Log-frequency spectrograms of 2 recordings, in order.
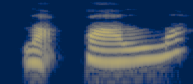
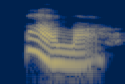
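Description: First: "палла" with a long held L; double L. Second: Said in the usual way. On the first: Shown as a demonstration. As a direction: linger on the L in "палла". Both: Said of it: "з однією або подвоєною літерою".

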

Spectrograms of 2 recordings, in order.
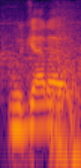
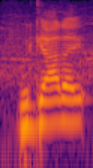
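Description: The two takes are said the same way.

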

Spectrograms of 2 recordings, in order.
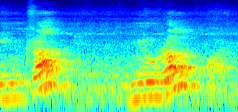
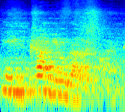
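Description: First: ইন্ট্রামিউরাল split into "intra" and "mural", drawn out; very slow, with a pause inside ইন্ট্রামিউরাল; slow dictation. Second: Said in the usual way. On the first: Shown as a demonstration. Teacher repeats the term for class, slow dictation.

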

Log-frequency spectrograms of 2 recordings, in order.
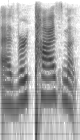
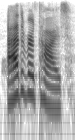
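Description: First: Advertisement slowly with stress on the I syllable. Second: Advertise with the first syllable stressed; stress on the front. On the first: Teacher showing where advertisement is stressed. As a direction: lean on the tai in advertisement. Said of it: "여기서는 여기 I의 강세가 있죠". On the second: Teacher contrasting verb stress with the noun. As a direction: hit the ad in advertise. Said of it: "동사는 앞에 강세가 와요". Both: Shown as a demonstration.

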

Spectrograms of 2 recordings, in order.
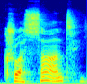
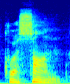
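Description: First: کروسانت with the r and final t said; croissant with final t. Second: کروسان without the r sound and no final t; French croissant. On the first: Teacher models the English pronunciation, every letter sounded. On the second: Teacher models the French pronunciation, r and t dropped. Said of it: "ر رو تلفظ نکنیم و ان تی رو هم تلفظ نکنیم". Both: Shown as a demonstration.

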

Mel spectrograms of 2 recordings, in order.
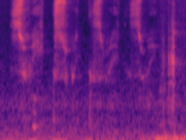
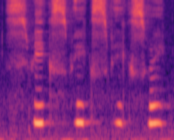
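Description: First: Very soft, voiceless squeaks; whispered mouse squeaks. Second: High-pitched little mouse squeak. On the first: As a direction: whisper it like tiny mice. Mice squeaks, now hushed. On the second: Imitating mice in the story. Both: Acted.

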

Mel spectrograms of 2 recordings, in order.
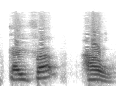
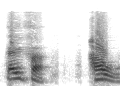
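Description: No difference in how they are said.

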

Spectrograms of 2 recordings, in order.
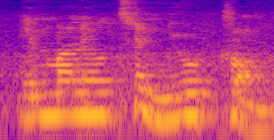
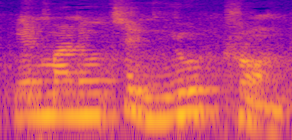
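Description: The two takes are said the same way.

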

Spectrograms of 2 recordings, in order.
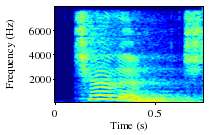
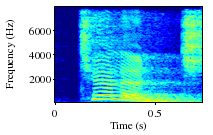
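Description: No difference in how they are said.

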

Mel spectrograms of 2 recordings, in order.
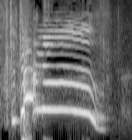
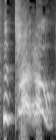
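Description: First: Higher, slow stretched yell of The tunnel; drawn-out shout. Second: Quick high laughing cry; excited shout. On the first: Kid stuck at the tunnel, slow drawn-out yell. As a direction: stretch the words out in alarm. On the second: Kid spotting the tunnel, laughing shout. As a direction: blurt it out with a laugh. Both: Real, not acted.

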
